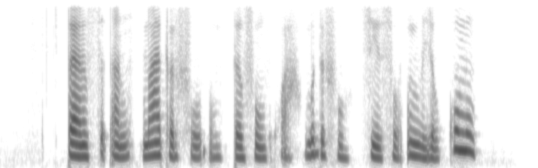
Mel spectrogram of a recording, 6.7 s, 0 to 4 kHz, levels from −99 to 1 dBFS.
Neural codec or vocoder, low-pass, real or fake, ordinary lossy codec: codec, 16 kHz, 1 kbps, FunCodec, trained on LibriTTS, 50 frames a second; 3.6 kHz; fake; none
